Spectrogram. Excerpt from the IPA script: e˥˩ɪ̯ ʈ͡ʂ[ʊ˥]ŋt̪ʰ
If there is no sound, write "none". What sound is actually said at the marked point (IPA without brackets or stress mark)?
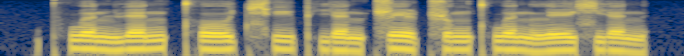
ʊ˥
